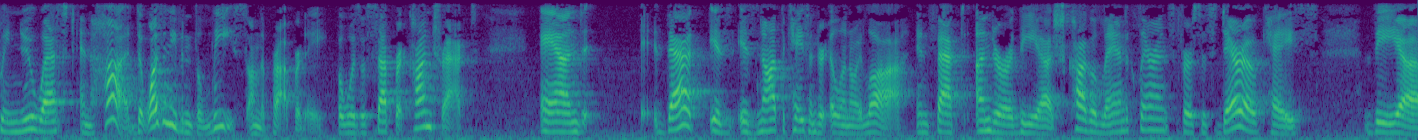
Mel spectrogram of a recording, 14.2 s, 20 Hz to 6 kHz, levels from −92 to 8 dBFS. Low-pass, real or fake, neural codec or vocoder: 5.4 kHz; real; none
